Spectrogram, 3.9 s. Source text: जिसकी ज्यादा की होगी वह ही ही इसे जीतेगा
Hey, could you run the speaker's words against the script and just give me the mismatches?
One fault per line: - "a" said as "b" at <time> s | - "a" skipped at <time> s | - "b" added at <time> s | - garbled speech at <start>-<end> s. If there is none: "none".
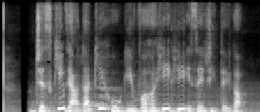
none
